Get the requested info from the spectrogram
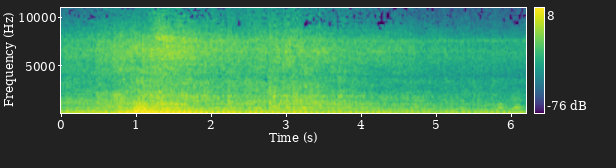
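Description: A motor vehicle's engine running as it passes by: it swells to its loudest about a second in, then slowly fades away.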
